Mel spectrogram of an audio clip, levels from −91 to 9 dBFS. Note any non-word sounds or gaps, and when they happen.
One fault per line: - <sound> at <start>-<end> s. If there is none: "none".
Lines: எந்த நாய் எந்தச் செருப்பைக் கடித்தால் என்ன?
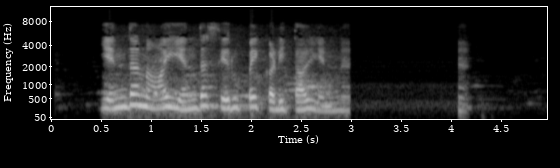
none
